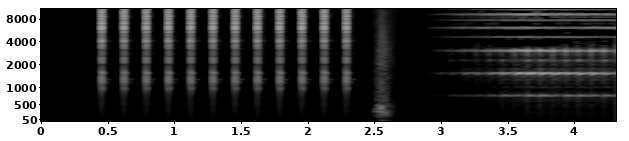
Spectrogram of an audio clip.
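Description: Logo intro sound effect: a quick, even run of about a dozen clicks, a short whoosh, then a bright ringing chime that swells in the last second.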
